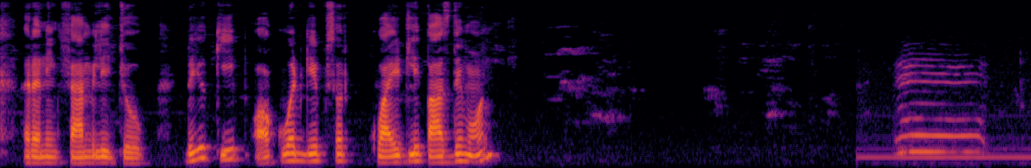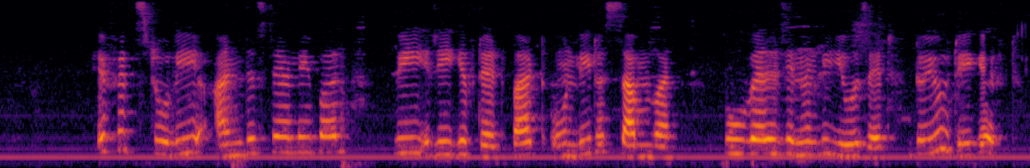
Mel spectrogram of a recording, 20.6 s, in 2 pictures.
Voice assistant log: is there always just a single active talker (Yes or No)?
Yes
